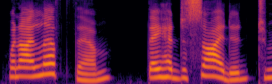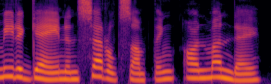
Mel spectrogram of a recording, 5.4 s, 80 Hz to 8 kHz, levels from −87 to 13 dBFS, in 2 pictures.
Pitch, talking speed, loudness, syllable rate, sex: 230 Hz, 165 wpm, -19 LUFS, 4.6 syllables/s, female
